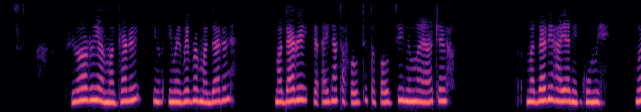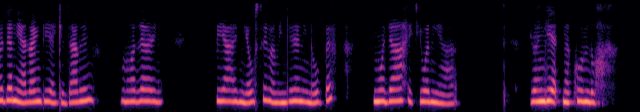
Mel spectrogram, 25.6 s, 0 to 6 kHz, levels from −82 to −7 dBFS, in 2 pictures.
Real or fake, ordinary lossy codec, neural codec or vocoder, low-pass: fake; MP3, 24 kbps; codec, 16 kHz, 0.5 kbps, FunCodec, trained on LibriTTS, 25 frames a second; 5.4 kHz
